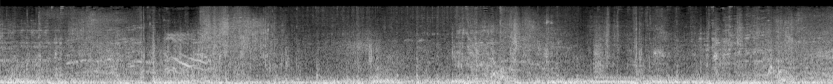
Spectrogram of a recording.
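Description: Explosions burst and crackle with fiery sparks.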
